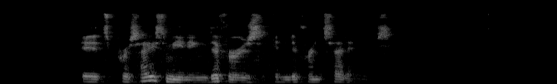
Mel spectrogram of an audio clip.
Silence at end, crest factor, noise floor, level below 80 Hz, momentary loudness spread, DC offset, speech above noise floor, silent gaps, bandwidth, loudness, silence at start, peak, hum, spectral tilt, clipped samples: 1.65 s; 22 dB; -84 dBFS; -86 dBFS; 11 LU; under 0.1%; 44 dB; none; 11.5 kHz; -38 LUFS; 0.8 s; -20 dBFS; none; -2 dB/octave; under 0.1%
